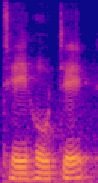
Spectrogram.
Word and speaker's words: Thoth: very personal encounter with thought some people also pronounce it teot um thought came um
